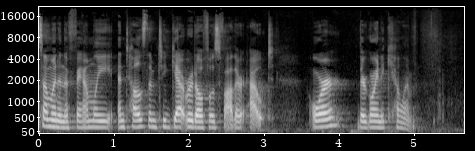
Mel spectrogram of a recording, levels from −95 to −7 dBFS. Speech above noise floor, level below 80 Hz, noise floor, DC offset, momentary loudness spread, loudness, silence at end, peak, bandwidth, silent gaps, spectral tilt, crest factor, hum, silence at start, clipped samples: 30 dB; -64 dBFS; -57 dBFS; under 0.1%; 12 LU; -27 LUFS; 0.7 s; -10 dBFS; over 20 kHz; none; -4.5 dB/octave; 18 dB; none; 0 s; under 0.1%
